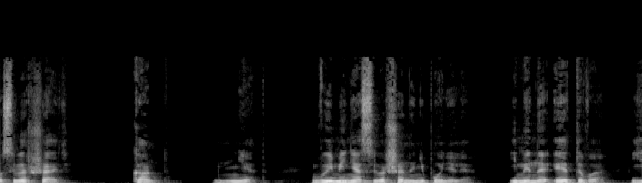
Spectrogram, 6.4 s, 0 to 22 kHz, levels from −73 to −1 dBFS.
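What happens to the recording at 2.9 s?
Nothing goes wrong at 2.9 s; the speech passes through that moment intact, with no dropout, click or distortion.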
